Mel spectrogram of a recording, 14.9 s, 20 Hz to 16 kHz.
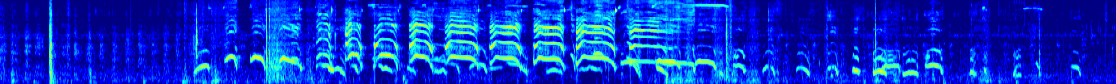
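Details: German Shepherd puppies, born 28 January 2015, at a small family kennel on 40 acres in Mayo, Florida: a chorus of high arched whines and yips, repeated rapidly and overlapping, fading to scattered whimpers near the end.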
